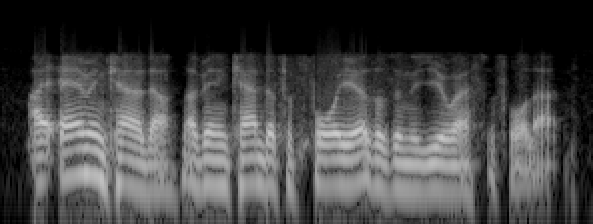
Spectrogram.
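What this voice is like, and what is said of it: Australian accent. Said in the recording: “your accent is Australian”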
